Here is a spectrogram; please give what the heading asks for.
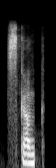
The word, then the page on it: skunk: Indian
